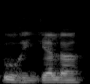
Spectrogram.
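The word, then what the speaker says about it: Uri Geller: spoon you know uh I only know the German way to pronounce it because it's a guy from Switzerland uriguela the Switzerland spoon bending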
